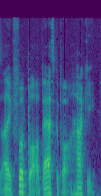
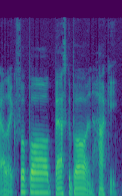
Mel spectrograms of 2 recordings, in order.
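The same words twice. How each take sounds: First: The voice falls on football and basketball. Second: The voice rises on football and basketball. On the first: "fall, fall, fall" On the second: "Do you hear the rises?"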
